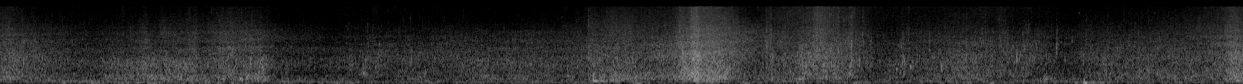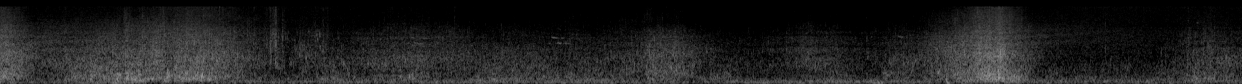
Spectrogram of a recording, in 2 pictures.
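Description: Ocean waves on a beach in North Naples, Florida, breaking and washing ashore in repeated surges every few seconds, with wind buffeting the microphone between them and no talk.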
